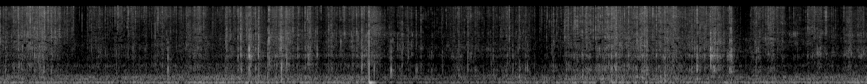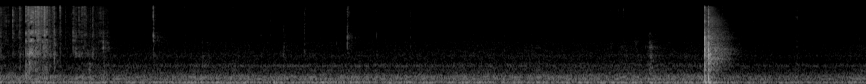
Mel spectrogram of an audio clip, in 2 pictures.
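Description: Blu-ray packaging being handled: crinkling and rustling of the plastic case and its cover for about the first ten seconds, then quieter handling. Near the end comes one sharp snap as the plastic Blu-ray case is pried open.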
